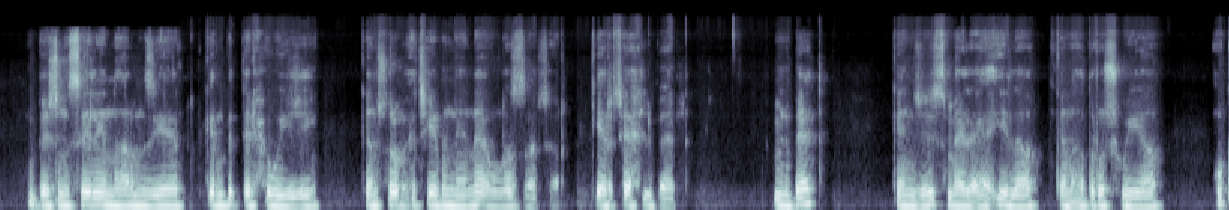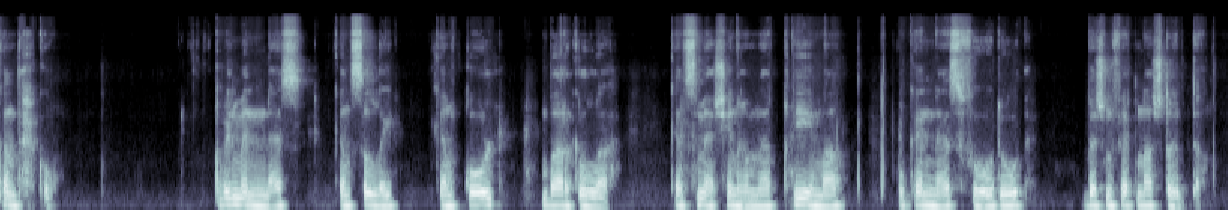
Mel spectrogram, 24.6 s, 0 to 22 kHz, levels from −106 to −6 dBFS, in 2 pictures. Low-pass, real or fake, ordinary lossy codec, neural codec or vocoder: 14.4 kHz; real; Opus, 32 kbps; none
